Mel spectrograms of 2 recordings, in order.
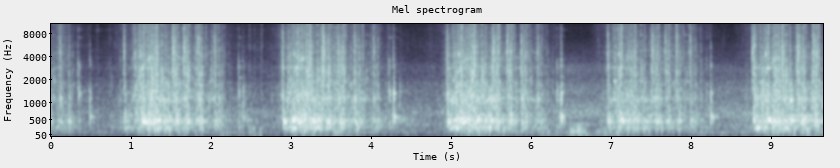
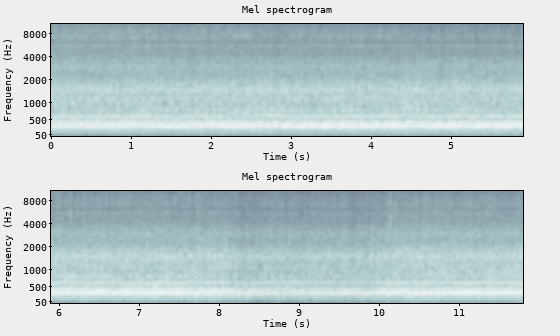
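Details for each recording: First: Bolens push mower with Briggs engine, pulled from the trash, fuel in tank, primer bulb, air filter and cover missing: five rattling pull-start bursts with no firing; cranks but won't start. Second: Bolens walk-behind mower pulled from the trash, single-cylinder Briggs engine, after a ten-minute repair of the non-starting mower, carburetor refitted, run briefly without its air filter cover: steady, even drone with no misses, starts on first pull, sounds good enough.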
